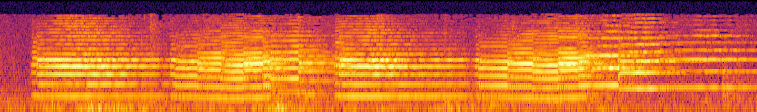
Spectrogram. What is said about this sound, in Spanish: Pedro y el Lobo es un cuento sinfónico compuesto por Sergei Prokofiev. El pájaro por la flauta. El pato por el oboe.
